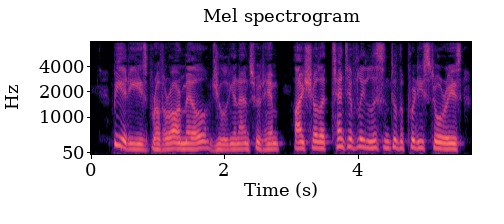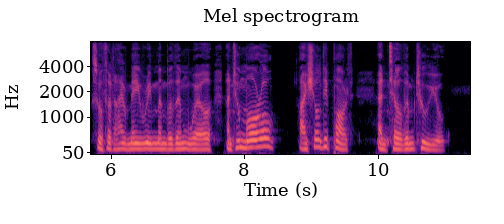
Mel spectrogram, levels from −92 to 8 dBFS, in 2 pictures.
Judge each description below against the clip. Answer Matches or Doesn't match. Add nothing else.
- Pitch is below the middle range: Doesn't match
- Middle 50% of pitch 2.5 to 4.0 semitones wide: Matches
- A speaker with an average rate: Matches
